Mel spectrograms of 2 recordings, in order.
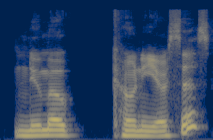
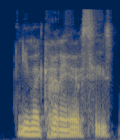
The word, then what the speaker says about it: pneumoconiosis: Her clinical interests include occupational lung imaging, specifically in the areas of silicosis and other pneumoconiosis. How do you say it? – Pneumoconiosis. – Pneumoconiosis.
